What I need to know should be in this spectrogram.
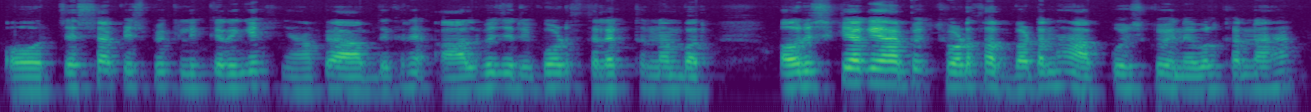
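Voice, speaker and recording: A man's voice: on the high side, steady tone, fairly quick, darkish tone, dull audio. A man narrating a step-by-step phone tutorial, repeating instructions and addressing viewers as friends. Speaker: tech tutorial YouTuber and host.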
